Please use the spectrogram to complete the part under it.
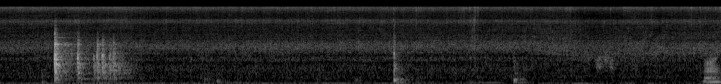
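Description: Mushrooms frying in a pan for bibimbap, a low steady sizzle with a cluster of quick scraping stirs at the start and a few sparse scrapes afterward, close and fairly quiet.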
